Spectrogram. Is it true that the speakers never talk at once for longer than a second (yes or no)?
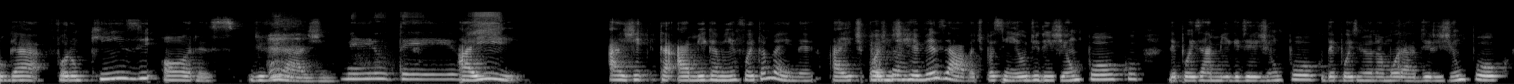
yes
